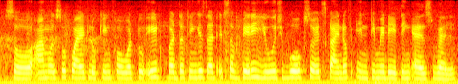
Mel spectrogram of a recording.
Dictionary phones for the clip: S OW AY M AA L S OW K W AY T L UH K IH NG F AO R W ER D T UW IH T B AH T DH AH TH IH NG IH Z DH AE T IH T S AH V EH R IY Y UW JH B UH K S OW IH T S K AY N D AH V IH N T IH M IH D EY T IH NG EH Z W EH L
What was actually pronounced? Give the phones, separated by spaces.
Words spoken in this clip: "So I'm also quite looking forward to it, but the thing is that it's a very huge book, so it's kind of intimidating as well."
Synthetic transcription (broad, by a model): S OW AY M AA L S OW K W AY T L UH K IH NG F AO R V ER D T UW IH T B AH T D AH T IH NG IH Z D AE T IH T S AH V EH R IY Y UW JH B UH K S OW IH T S K AY N D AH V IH N T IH M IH D EY T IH NG EH Z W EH L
